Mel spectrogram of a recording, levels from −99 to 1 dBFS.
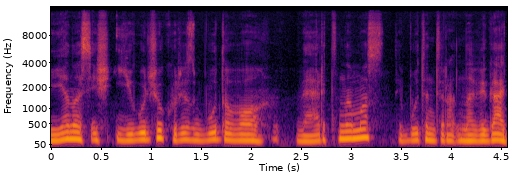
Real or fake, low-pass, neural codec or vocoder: real; 14.4 kHz; none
